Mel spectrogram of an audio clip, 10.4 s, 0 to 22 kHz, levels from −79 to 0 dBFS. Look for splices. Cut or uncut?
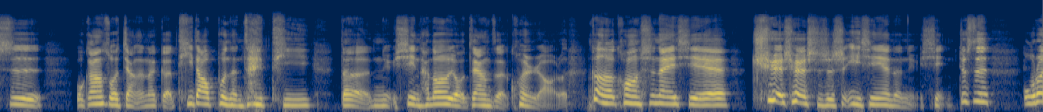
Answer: uncut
